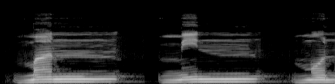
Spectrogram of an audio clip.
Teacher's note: تھوڑا سا غنہ بھی کریں گے نا، ساتھ ساتھ نا آواز کو ناک میں سے لے جائیں گے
